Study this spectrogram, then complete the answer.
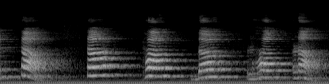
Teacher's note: जीभ हमारे मुख के ऊपर के भाग को टच करती है, हम उसे मूर्धन्य कहते हैं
